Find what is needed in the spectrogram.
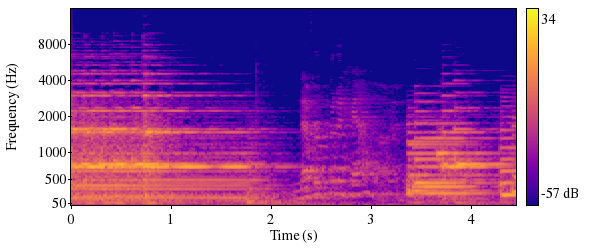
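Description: Grand piano played solo in a recital hall: sustained chords ring and die away about two seconds in, leaving a brief quiet gap, before a new chord is struck near the end.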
